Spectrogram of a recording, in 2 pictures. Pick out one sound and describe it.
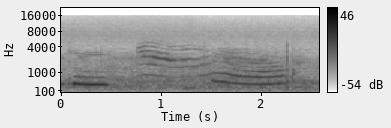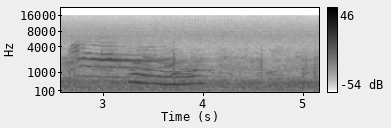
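A domestic cat meows.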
